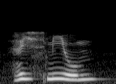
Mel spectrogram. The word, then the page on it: Riss-mi-um: Bas Rhin; Herrlisheim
